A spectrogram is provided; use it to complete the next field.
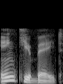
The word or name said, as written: incubate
